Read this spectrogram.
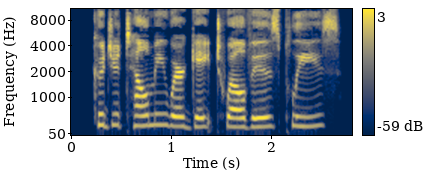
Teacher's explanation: In natural speech, could you sounds like could ya.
